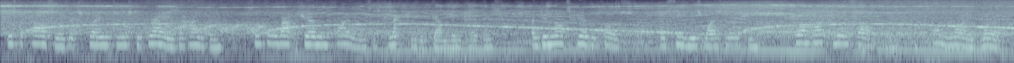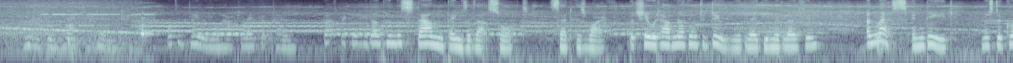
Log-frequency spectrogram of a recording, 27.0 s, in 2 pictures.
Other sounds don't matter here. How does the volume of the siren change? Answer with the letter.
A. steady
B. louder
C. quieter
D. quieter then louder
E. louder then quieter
E.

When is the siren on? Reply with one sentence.
You can hear the siren from 0.0 to 26.9 s.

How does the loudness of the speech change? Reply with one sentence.
The volume of the speech goes up.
